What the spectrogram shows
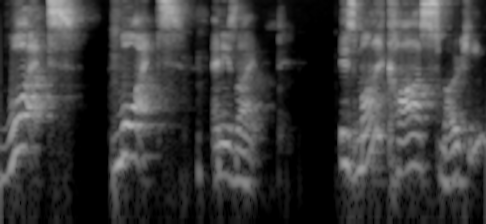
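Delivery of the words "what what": angry, fed-up, high-pitched, mad tone. Retelling answering a driver who rolled his window down, acting out being mad. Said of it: "And I'm still mad".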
